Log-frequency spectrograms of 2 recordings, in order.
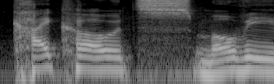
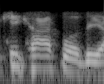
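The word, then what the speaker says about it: Kykotsmovi: Lance in Kikots Movi Village. Where is this? And I'm sure I'm saying that wrong, Lance. No, it's okay. Kikatmovi, I kind of say it wrong too myself.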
